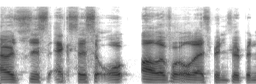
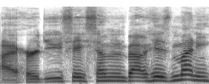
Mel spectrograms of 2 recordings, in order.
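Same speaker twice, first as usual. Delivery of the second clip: menacing, intimidating, pitched-up tone; 7 semitones higher than usual. Voicing Susie confronting a customer holding a kitchen knife: intimidating. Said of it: "as Susie attempts to intimidate you".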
